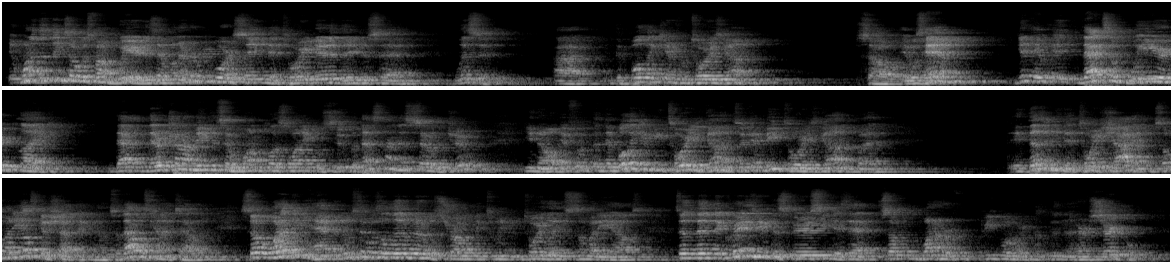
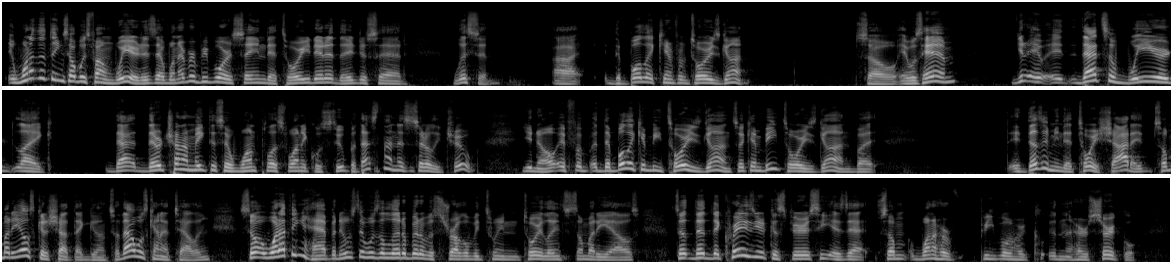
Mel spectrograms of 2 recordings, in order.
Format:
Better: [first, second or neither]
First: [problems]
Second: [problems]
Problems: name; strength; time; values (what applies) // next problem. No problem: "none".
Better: second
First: room echo; strong; dies away in 1.1 s // off-mic speech; far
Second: none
